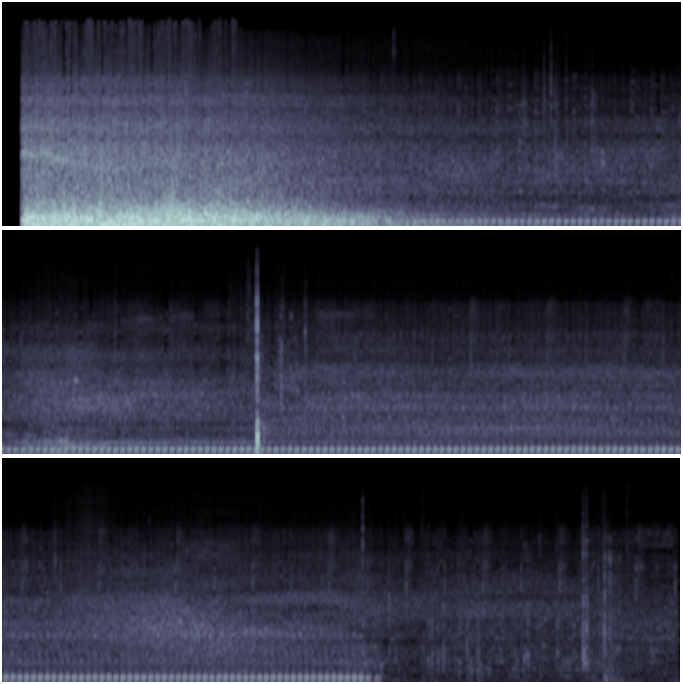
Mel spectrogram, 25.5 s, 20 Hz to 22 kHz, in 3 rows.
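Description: Motorcycle slowing to a stop: loud wind and riding noise at first that fades over a few seconds, then the engine idling steadily until it is switched off about 22 seconds in. A single sharp click about 12 seconds in.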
